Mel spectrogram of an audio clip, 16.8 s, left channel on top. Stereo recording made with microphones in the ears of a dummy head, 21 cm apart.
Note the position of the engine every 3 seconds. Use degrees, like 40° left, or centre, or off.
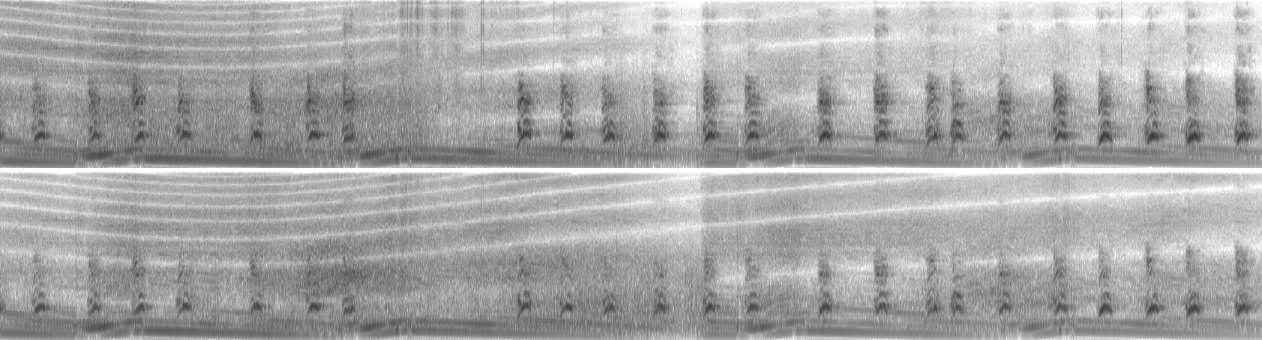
20° left, 30° right, 60° right, 70° right, 80° right, 80° right.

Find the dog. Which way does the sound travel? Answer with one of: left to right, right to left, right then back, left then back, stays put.
stays put.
